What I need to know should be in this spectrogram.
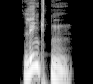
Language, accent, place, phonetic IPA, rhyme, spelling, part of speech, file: German, Germany, Berlin, [ˈlɪŋktn̩], -ɪŋktn̩, linkten, verb, De-linkten.ogg
- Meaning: inflection of linken: 1. first/third-person plural preterite 2. first/third-person plural subjunctive II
